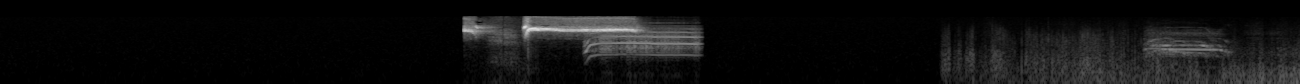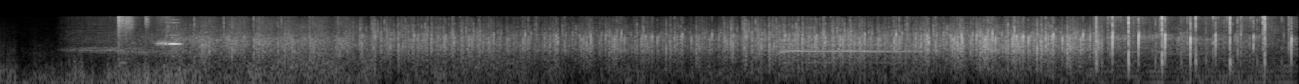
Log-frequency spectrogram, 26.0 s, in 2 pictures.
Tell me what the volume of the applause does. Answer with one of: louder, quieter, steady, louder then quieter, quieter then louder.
louder.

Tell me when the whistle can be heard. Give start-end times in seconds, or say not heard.
4.7-6.5, 14.2-14.8.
